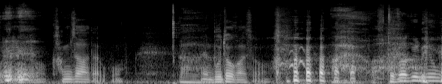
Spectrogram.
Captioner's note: laughing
